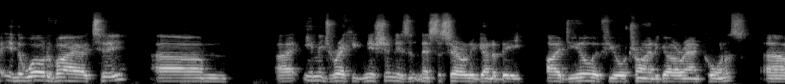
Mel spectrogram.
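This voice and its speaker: Australian man, hesitant and fairly high. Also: poor audio. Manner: hesitant, many ums and uhs. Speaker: guest. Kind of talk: casual interview.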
